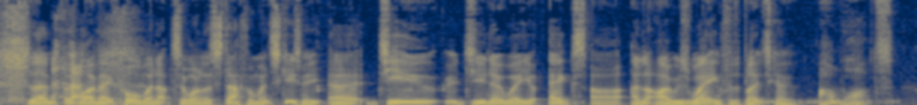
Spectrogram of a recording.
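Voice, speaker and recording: Over noticeable background noise, a man with a very deep, low voice speaks in an English accent with lively intonation. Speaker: podcast co-host. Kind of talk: casual chat.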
